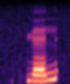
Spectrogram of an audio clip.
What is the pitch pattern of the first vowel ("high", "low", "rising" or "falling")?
rising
